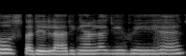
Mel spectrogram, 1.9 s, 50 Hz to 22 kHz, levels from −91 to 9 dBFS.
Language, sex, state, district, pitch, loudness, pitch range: Magahi, female, Bihar, Gaya, 230 Hz, -26 LUFS, 220-235 Hz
